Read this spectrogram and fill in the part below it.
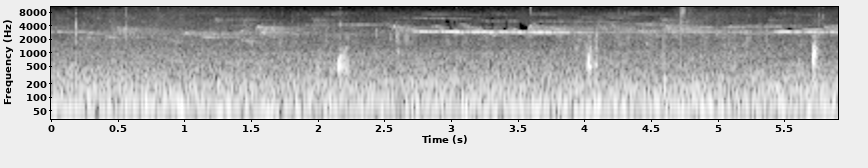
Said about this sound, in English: Listen to the birds.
